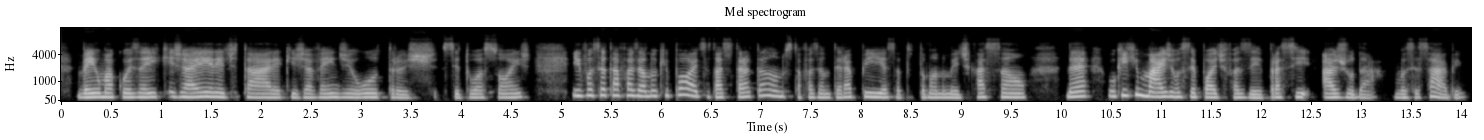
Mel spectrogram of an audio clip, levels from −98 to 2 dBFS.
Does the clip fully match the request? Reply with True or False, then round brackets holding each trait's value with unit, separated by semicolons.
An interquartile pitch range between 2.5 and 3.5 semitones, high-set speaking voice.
True (3.0 semitones; 200 Hz)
